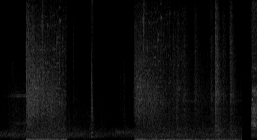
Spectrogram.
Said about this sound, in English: I destroyed them both by targeting their fuel reserves. Explosions everywhere.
